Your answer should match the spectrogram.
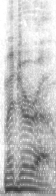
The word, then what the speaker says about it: Maduro: And I mean, we saw it with the Mandora, like, am I pronouncing that right? With the Venezuelan, it was instead of what? – Maduro. – Maduro, sorry.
